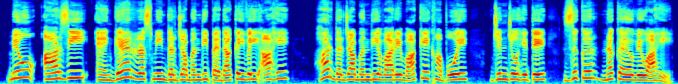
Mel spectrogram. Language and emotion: Sindhi, neutral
